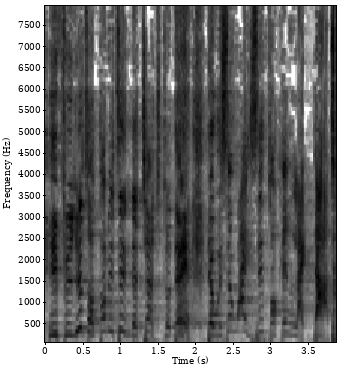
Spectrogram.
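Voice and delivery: loud, driving sermon at full volume; full-force preaching. Real, not acted. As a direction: thunder it out to the congregation.

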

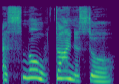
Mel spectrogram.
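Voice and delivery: small creature naming himself; little dinosaur voice. A narrator's reading. Squirt introduces himself.

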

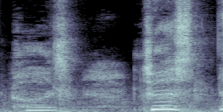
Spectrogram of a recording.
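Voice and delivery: ordinary talk, nothing marked

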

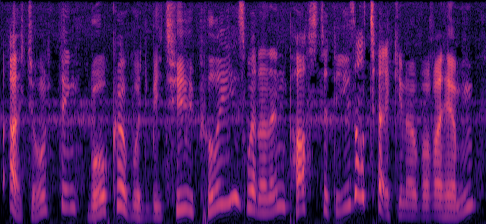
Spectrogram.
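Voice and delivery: mocking. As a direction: rub it in. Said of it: "finished Bill".

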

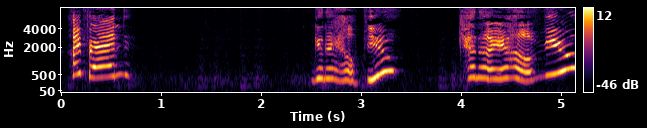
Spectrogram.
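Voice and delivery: high, loud, nervously polite hail; mock-friendly greeting. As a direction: call out sweetly to a creepy stranger. Greeting a creepy game figure.

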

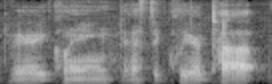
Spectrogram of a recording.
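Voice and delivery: ordinary delivery

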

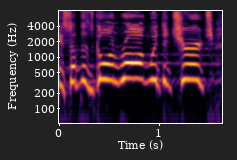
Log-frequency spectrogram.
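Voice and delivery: high, fast whiny complaining voice; mock whining. Preacher mocks a whiner who wanted to quit, high whiny complaint. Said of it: "I didn't whine about it".

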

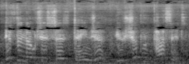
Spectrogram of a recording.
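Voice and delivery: other engines chorus. A narrator's reading. Engines warning sixteen, in high chiding voices. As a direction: scold the stubborn engine in a high sing-song. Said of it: "they said".

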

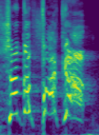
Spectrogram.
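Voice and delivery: very high squealed yell; indignant shriek. Real, not acted. Streamer silencing a teasing chat message, shrieking.

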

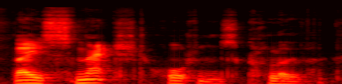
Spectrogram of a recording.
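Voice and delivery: ordinary delivery, nothing marked

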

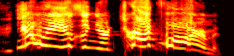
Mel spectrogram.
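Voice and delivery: high-pitched heated accusation; indignant high protest; hot retort. A narrator's reading. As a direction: accuse hotly in a squeaky boy voice. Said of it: "Naruto replied hotly".

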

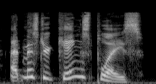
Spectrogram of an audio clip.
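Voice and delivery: put-on very high, loud child's voice; frightened boy. A narrator's reading. Captive boy answers the interrogation, frightened. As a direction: answer in a high boyish pitch.

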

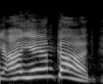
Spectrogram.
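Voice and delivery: high, loud proclamation; emphatic declaration. Acted. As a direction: declare it for all to hear. Voices Jesus declaring himself.

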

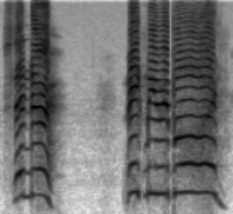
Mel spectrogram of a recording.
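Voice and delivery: loud high dramatic yell; hollering wildly at the monster, slow; panicking gamer. Real, not acted. Yelling at Slender in game.

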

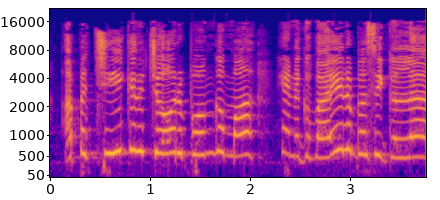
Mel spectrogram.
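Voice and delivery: put-on high, drawn-out child whine; hungry, pleading child. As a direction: pester mum for food like a little kid. Hungry child demands food.

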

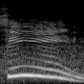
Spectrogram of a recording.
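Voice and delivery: ফিল with a stretched ee; long ee. Shown as a demonstration. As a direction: draw out the ee in ফিল. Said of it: "সাউন্ডটা elongated". (লম্বা ই দিয়ে ফিল)

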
